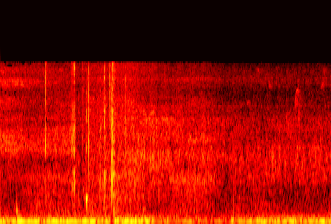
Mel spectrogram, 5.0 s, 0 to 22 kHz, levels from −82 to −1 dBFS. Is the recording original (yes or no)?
yes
